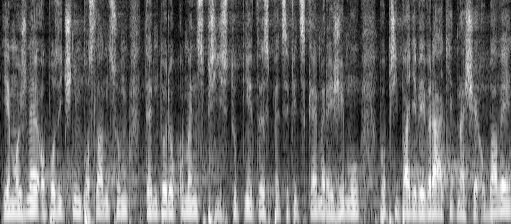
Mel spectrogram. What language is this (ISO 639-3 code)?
ces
